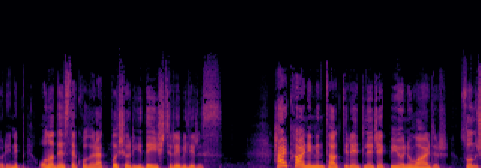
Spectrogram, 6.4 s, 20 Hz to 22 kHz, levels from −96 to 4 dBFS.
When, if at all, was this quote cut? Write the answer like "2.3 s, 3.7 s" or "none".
none

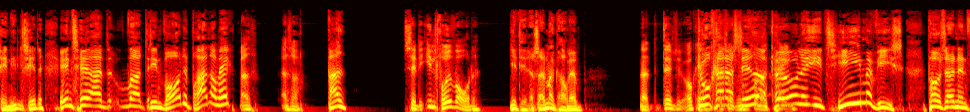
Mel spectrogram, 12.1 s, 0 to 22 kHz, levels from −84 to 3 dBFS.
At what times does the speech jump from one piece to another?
1.9 s, 5.5 s, 7.1 s

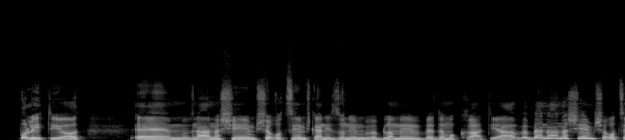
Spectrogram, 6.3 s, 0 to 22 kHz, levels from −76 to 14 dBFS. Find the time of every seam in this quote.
1.9 s, 3.1 s

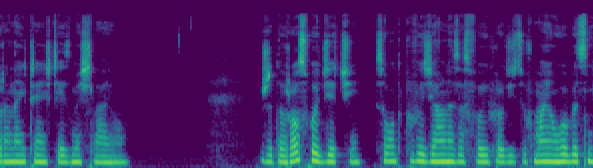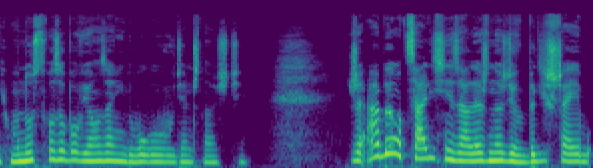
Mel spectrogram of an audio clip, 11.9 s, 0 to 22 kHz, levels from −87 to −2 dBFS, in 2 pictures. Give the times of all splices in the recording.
none

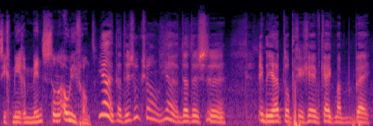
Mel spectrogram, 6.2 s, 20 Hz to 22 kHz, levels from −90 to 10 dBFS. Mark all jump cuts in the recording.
4.4 s, 5.3 s

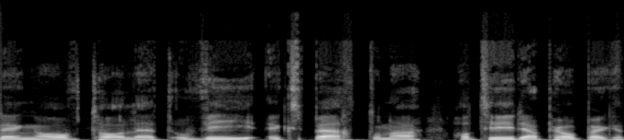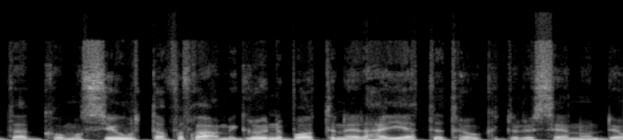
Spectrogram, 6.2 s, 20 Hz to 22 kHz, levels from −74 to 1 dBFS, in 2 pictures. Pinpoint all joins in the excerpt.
2.2 s, 3.3 s, 4.0 s

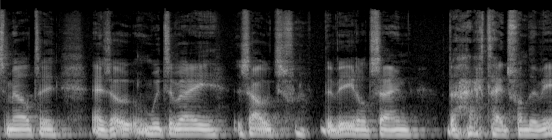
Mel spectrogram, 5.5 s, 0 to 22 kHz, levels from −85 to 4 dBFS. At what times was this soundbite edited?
3.1 s

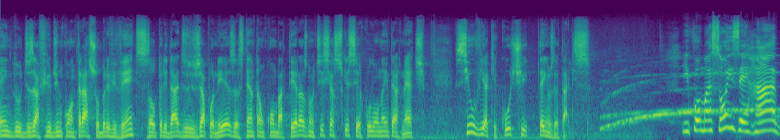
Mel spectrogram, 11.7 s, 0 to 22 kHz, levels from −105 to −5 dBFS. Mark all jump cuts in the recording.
2.2 s, 4.5 s, 5.1 s

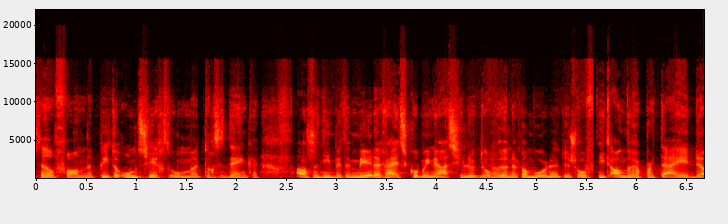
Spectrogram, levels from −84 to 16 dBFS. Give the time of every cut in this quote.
1.8 s, 4.8 s, 5.6 s

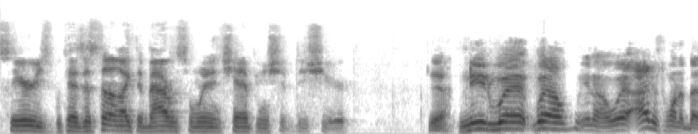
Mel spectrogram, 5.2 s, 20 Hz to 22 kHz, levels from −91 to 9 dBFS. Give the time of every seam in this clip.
none

